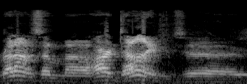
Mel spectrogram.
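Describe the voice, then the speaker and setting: A man playing in a tabletop game, talking haltingly with many pauses and fillers. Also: a little high, animated, a crowd in the background. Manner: halting, full of uhs. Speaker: player. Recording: noisy line with clicks.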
